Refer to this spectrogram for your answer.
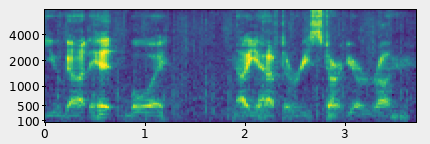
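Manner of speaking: low, quiet, gruff voice. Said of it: "always does the Kratos one".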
